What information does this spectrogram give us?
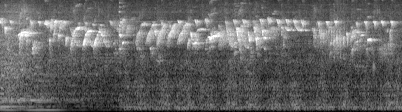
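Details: Yellow female canary in breeding condition, calling to attract a male: a dense run of bright, rapid chirps and twittering trills, high-pitched and nearly continuous over eight seconds, with a low hum at the start.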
